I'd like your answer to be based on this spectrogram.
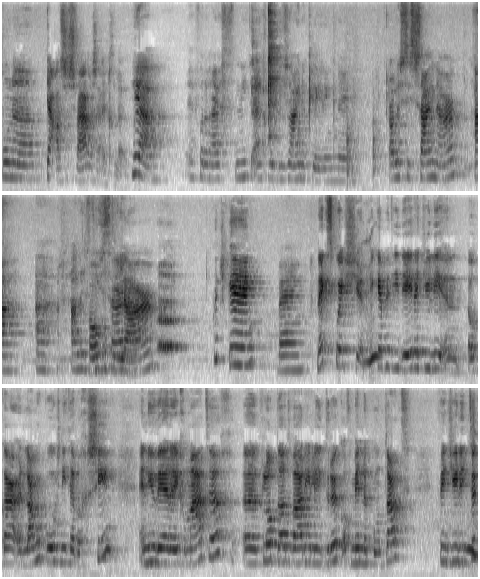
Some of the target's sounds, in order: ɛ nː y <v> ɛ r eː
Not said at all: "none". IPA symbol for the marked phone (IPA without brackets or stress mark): ʋ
